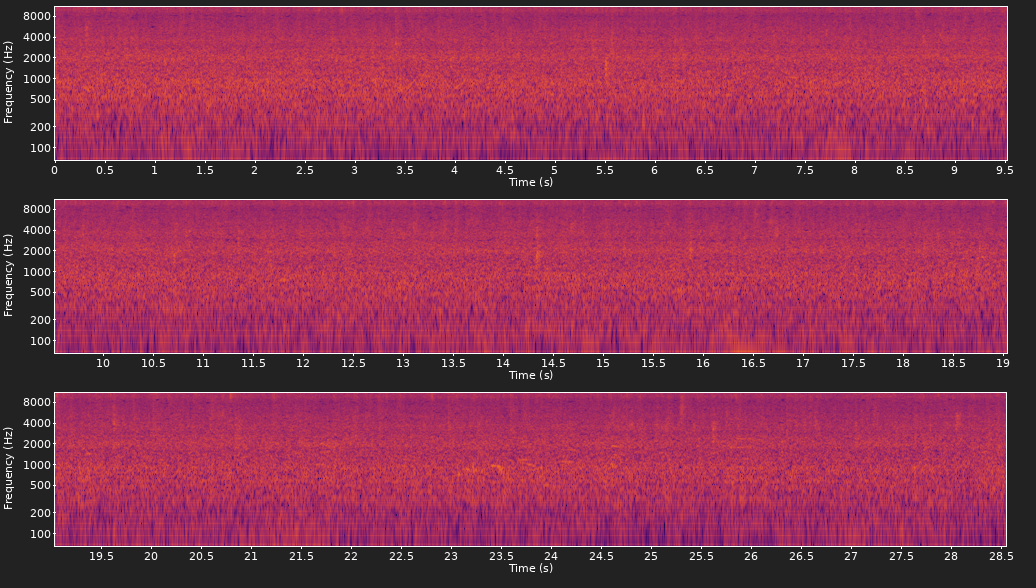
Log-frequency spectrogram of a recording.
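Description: Steady rain falling on trees and garden foliage: an even, unbroken hiss that neither builds nor eases.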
